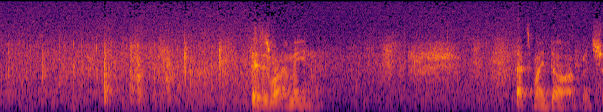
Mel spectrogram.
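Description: A young man speaks with animation in an old, crackly recording.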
